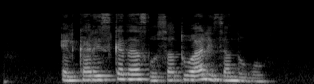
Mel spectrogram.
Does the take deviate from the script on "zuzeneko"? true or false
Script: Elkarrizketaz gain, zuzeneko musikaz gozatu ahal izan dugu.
true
